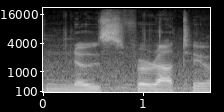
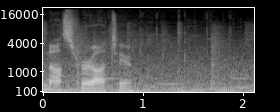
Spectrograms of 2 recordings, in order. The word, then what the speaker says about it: Nosferatu: for nosies i notice the prince pronounced his nose for route to instead of Nosferatu oh geez wrong door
